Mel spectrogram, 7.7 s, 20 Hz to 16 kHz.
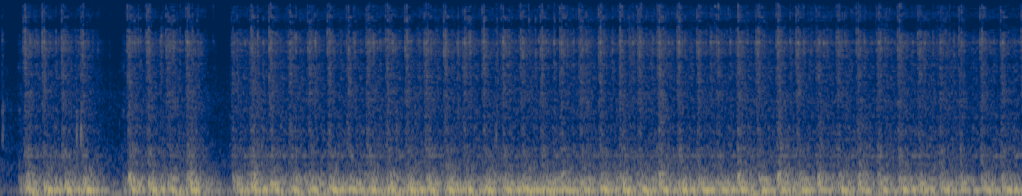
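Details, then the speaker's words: FF6 remote-controlled flapper decoy in speed-setting mode, running constantly while button B held to slow it: low electric motor whir with loose, uneven flapping beat easing in pace; normal running. "It will take the command and carry on running constantly, and then you hold down button B to slow it down."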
